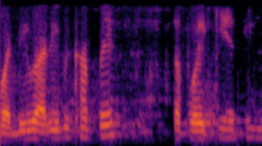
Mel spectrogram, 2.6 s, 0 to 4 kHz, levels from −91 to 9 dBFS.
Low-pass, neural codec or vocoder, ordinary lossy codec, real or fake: 3.6 kHz; none; none; real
